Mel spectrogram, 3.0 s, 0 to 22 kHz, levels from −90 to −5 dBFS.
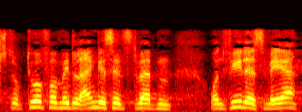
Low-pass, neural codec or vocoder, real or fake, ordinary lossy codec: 7.2 kHz; none; real; none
